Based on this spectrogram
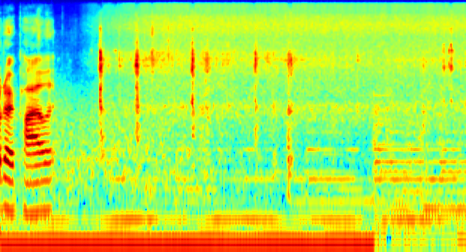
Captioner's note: scrapping noise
